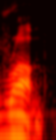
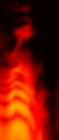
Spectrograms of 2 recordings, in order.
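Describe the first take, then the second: First: The vowel is short, as in 'book'. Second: The vowel is long, as in 'boom'. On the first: The speaker calls it wrong. "Don't say rum" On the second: The speaker calls it right. "Say room, everybody"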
